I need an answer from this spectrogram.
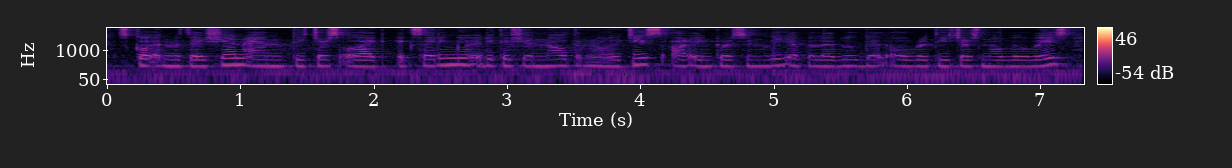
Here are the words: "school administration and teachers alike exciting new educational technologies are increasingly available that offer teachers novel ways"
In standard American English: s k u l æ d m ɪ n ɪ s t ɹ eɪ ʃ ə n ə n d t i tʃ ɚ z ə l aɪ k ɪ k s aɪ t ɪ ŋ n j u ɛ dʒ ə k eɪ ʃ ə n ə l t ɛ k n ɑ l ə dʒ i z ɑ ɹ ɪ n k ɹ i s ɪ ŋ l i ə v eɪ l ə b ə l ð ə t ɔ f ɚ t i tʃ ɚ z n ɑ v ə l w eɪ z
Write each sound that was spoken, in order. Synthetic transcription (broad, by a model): s k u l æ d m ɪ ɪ t eɪ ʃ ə n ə n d t i tʃ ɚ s l aɪ k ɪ k s aɪ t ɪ ŋ n j u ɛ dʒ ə k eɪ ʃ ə n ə l t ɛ k n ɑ l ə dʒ i s ɑ ɹ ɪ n k ɹ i s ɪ ŋ l i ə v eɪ l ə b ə l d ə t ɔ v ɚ t i tʃ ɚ s n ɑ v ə l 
